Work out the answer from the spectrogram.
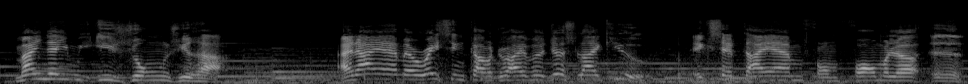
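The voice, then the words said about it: Put-on French accent. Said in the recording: “you sound like a dog with peanut butter on the roof of your mouth. ... my accent. I am French.”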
